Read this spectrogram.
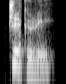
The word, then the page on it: trickery: Indian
